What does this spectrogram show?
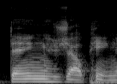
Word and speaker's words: Deng Xiaoping: So the leader of China, a man named Deng Xiaoping, I think is how you pronounce that, and I will say right now,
